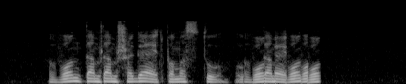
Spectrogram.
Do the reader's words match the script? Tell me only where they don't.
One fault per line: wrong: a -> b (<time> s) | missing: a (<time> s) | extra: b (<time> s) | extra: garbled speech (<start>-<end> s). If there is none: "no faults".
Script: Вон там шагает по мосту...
extra: там (1.0 s)
extra: garbled speech (2.3-3.2 s)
